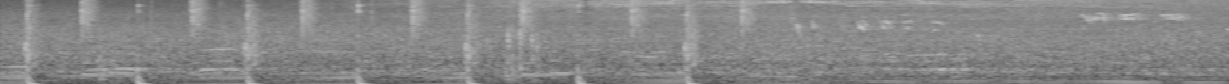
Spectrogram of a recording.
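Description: Background music with a deep, falling bass kick nearly twice a second; about four seconds in the kicks drop out, leaving only held notes.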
